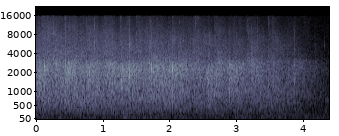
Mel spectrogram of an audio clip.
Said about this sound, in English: could we please get another round of applause for Sylvia's amazing speech?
